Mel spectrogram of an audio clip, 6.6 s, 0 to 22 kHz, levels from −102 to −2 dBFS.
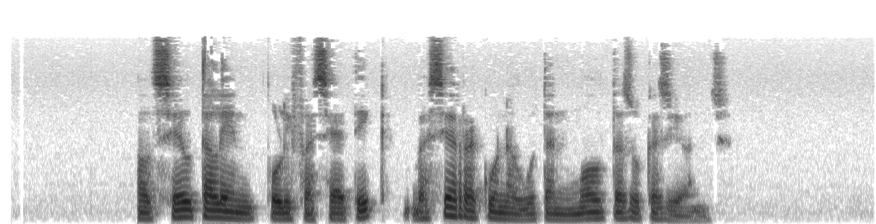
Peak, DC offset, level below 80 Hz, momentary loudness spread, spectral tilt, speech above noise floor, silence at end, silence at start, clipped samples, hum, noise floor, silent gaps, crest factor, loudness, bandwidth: -6 dBFS; under 0.1%; -54 dBFS; 12 LU; -4 dB/octave; 47 dB; 1.15 s; 1.05 s; under 0.1%; none; -68 dBFS; none; 18 dB; -21 LUFS; 11.5 kHz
